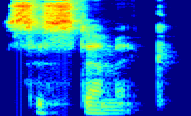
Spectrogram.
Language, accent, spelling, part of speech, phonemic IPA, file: English, US, systemic, adjective, /sɪˈstɛm.ɪk/, En-us-systemic.ogg
- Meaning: 1. Embedded within and spread throughout and affecting a whole system, group, body, economy, market, or society 2. Pertaining to an entire organism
